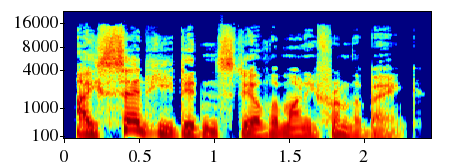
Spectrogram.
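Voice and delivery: emphatic "said", unstressed words after it; stress on SAID. Shown as a demonstration. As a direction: hit the word "said", then drop straight back down. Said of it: "The second emphasizes that I actually said it".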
